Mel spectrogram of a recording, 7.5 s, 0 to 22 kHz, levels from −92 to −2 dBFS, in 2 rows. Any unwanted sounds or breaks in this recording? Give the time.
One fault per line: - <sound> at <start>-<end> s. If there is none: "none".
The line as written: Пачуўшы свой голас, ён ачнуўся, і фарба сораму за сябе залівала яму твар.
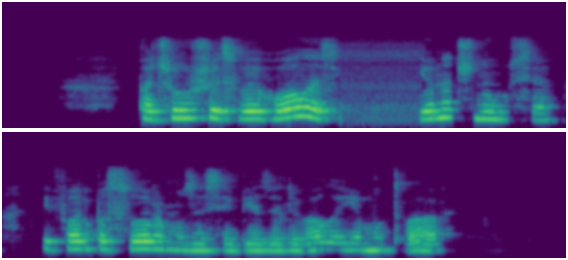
none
